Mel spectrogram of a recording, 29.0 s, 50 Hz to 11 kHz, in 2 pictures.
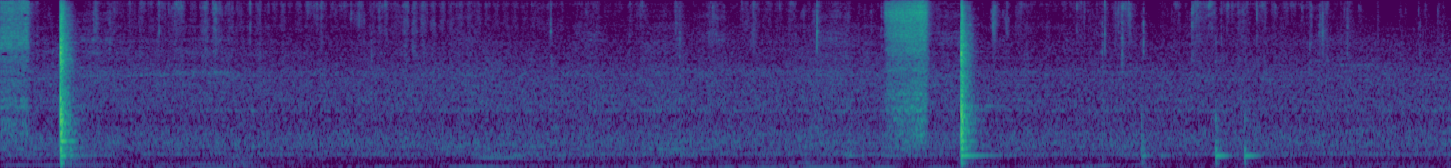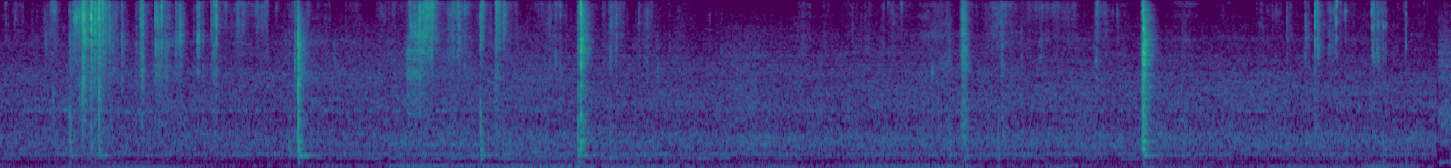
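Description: Small repair tools and phone parts clicking and tapping during a OnePlus 8 phone repair: scattered sharp clicks a few seconds apart, the loudest about a third of the way in just after a short hiss, over a steady low hum.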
